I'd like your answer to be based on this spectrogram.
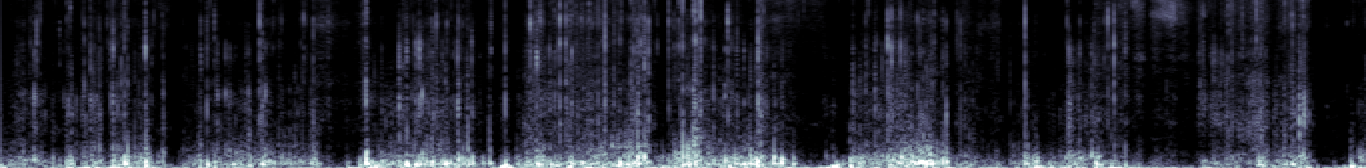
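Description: Long white-painted nails scratch and tap along a long cylindrical tube covered in woven seagrass or straw weave, held horizontally. The result is a dense, dry, crunchy scratching and crinkling texture, weighted heavily toward low, muffled tones, with brief pauses between passes.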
